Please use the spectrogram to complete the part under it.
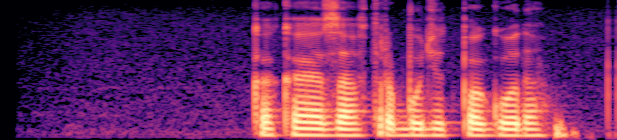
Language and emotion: Russian, neutral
